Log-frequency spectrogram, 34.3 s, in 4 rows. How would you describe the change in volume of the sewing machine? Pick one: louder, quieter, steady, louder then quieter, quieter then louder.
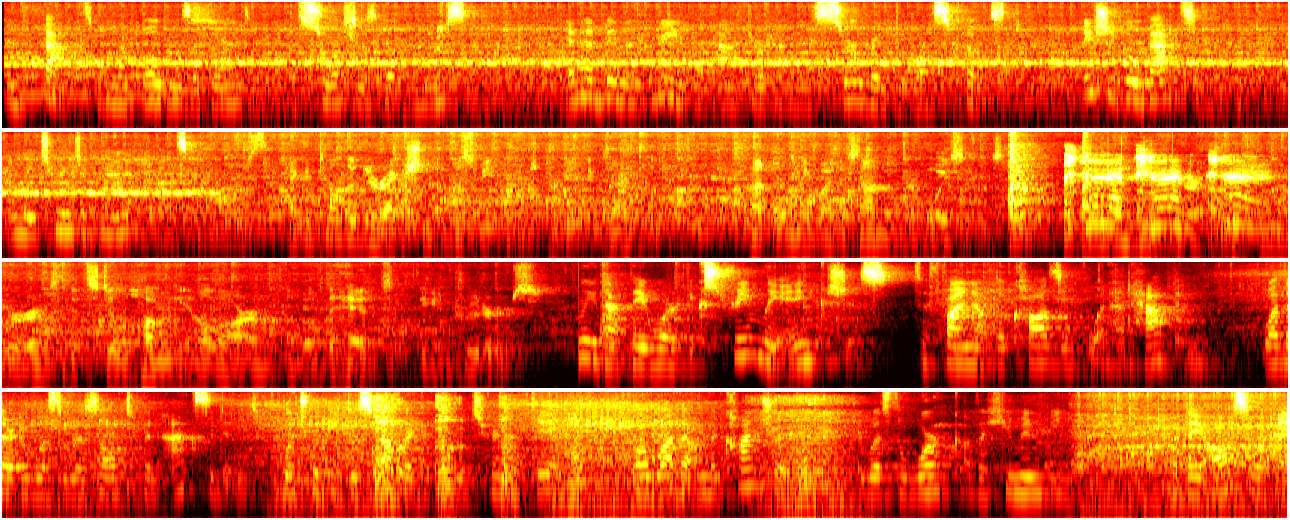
quieter then louder.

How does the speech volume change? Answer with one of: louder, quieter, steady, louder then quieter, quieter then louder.
steady.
